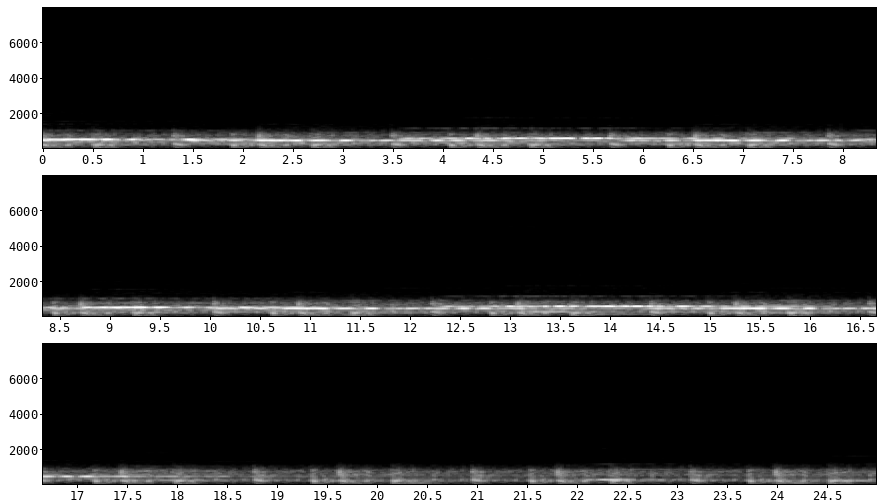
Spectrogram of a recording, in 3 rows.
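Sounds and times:
ambient sine wave music: 0:00.0 - 0:24.9.

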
